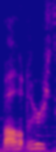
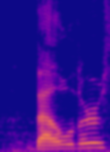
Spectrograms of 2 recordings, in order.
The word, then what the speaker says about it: Baldur's: But speaking of strange pronunciations of Baldur's Gate, because it did originally sound like he said Baldur's Gate, but I believe it's, what, Australian people that pronounce it Belders, and I'm like, it's a little strange, but okay.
